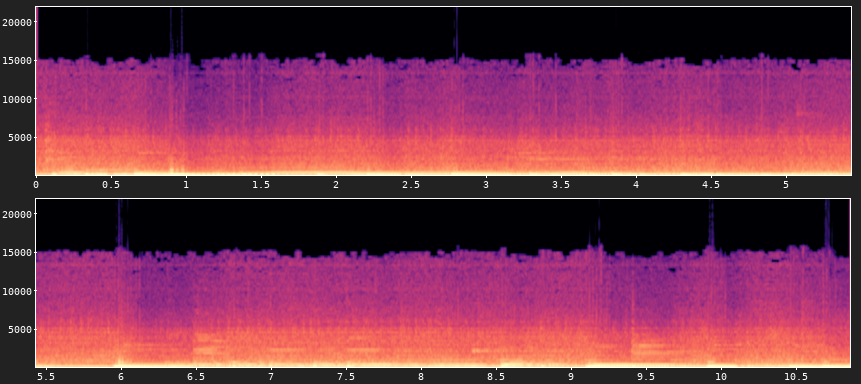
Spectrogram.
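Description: Nylon-string classical guitar played fingerstyle, plucked melody notes and chords left to ring, with a firmer chord struck about a second in and again about six seconds in. A steady low hum lies underneath.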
